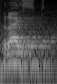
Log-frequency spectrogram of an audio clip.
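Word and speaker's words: Christ: After the death of کرائسٹ، اچھا کرسٹ بھی کہتے ہیں، کرسٹ سے پھر آگے کرسچن ہے، لیکن اس کا صحیح تلفظ جو ہے وہ میں بول رہا ہوں کرائسٹ.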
